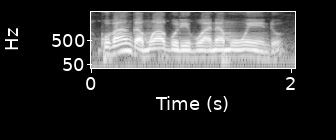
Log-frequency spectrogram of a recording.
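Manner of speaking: normal talking voice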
